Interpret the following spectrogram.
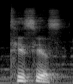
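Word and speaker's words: Theseus: मैंने प्रोनाउंसिएशन देखा हुआ है, इट इज़ कॉल्ड थीसियस।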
